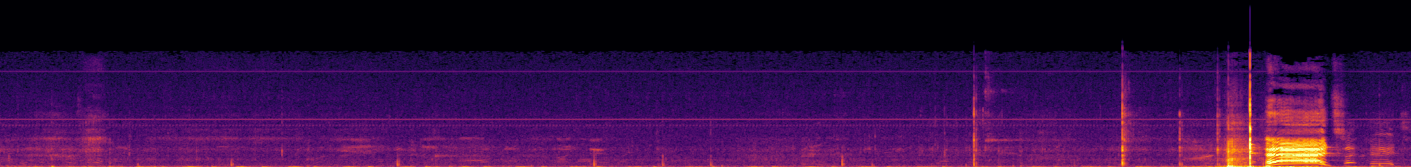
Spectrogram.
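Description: Low wind rumble on a body-worn camera microphone with a few faint distant knocks of cricket bat on ball, then, about twelve seconds in, a sharp crack and a loud shouted call held for about a second.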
